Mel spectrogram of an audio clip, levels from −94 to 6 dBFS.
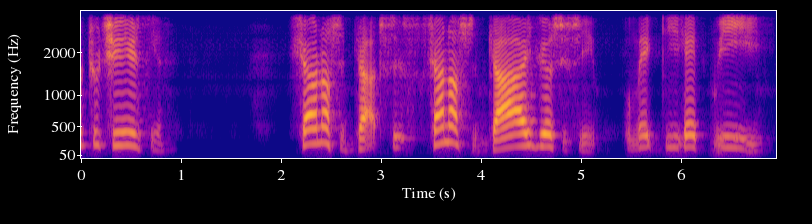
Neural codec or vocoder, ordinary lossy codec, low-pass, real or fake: codec, 24 kHz, 0.9 kbps, WavTokenizer, small release; none; 3.6 kHz; fake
